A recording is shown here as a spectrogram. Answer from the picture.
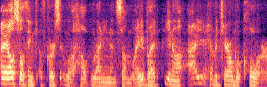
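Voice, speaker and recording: The speech keeps a moderate pace with hardly any pauses. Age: 60s. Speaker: coaching client, runner. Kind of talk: coaching call. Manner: halting.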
